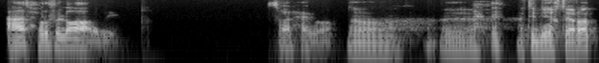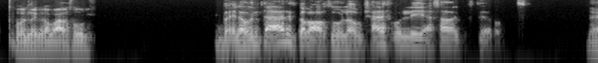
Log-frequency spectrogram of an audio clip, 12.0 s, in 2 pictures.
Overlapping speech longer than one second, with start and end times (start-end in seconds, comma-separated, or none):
none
